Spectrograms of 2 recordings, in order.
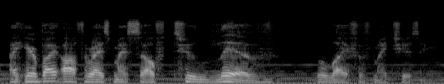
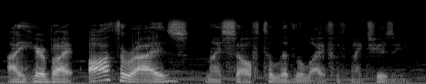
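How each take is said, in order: First: The word "to" is stressed. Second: The word "authorize" is stressed.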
